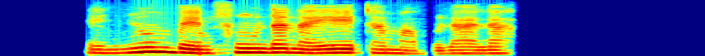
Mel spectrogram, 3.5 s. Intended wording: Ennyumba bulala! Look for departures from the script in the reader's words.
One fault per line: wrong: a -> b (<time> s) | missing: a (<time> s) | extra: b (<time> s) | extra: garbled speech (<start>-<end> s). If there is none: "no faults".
extra: enfunda nayo etama (1.0 s)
